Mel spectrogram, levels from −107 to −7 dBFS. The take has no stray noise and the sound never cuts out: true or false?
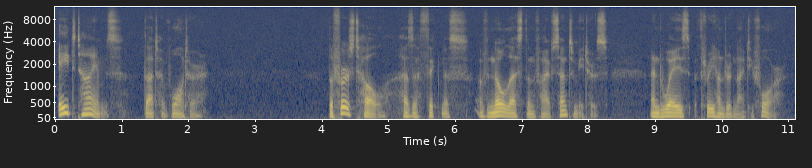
true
